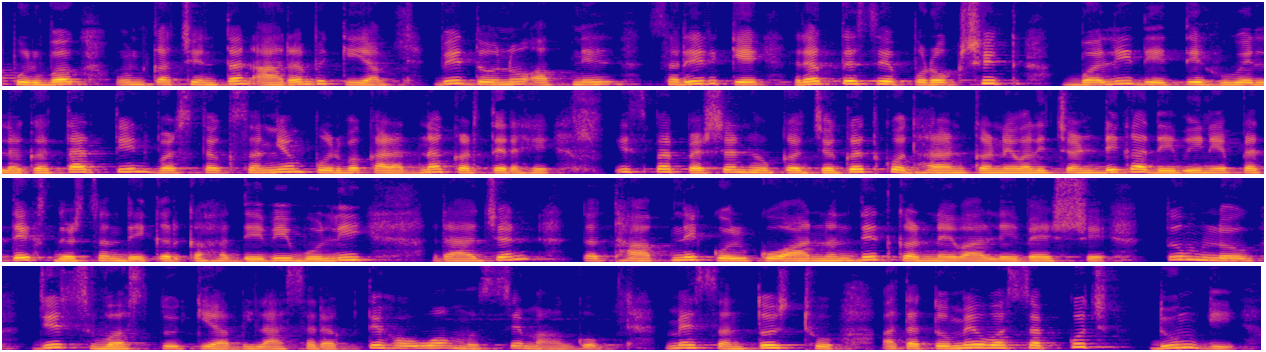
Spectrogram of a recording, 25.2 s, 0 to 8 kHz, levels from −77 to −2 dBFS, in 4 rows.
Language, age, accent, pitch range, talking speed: Hindi, 20-39, native, 185-235 Hz, 170 wpm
